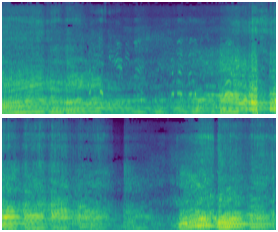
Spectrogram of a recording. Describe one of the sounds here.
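A car engine revs loudly, rising and falling in pitch.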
